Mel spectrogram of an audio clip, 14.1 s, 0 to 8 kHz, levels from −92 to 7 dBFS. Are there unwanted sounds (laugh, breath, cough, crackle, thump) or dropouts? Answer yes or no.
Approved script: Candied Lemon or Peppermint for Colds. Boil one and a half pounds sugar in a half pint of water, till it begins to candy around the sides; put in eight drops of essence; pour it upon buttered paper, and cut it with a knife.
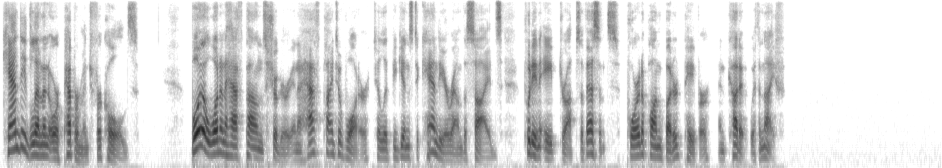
no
